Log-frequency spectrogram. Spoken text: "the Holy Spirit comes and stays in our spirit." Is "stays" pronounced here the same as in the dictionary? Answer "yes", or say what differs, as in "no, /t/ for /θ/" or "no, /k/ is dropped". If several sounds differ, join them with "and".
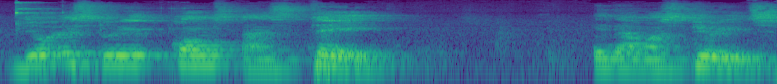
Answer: no, /z/ is dropped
